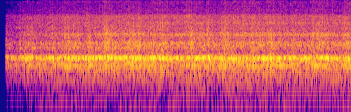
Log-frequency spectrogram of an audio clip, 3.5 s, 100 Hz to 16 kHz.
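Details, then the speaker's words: MGB GT: the rattle stopped with the alternator belt off, then returned at idle with a shorter 813 belt fitted; steady mid-pitched ringing rattle, louder engine noise; water pump suspected, not confirmed. "and there we have our engine noise back, so I think the issue is the water pump."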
